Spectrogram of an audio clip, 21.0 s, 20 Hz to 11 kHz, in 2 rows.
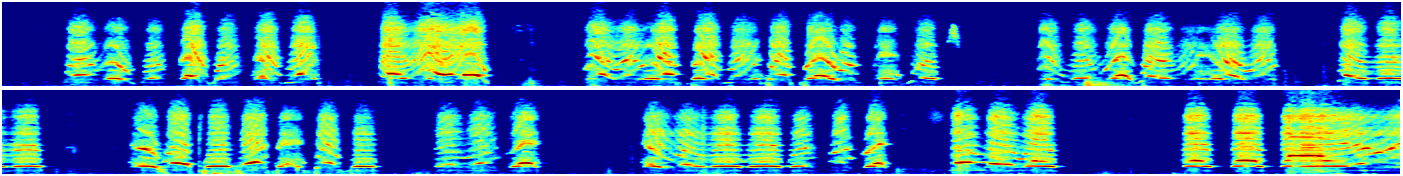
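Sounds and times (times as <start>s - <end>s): short high squeaks bending in pitch: 20.1s - 20.6s.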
